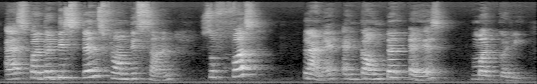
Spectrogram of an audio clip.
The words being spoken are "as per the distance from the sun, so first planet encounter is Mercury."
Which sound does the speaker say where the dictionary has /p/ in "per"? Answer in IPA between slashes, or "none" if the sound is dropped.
/f/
